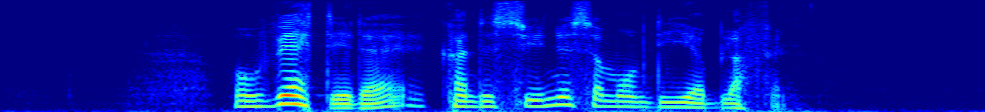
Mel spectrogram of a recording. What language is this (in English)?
Norwegian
